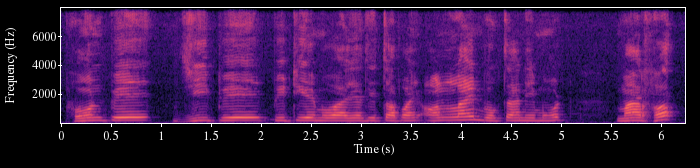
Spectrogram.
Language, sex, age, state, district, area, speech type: Nepali, male, 60+, West Bengal, Kalimpong, rural, spontaneous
